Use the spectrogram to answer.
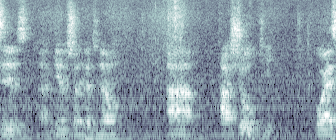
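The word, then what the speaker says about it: aṣọ òkè: And this is, again, something that's known, Ashoki, or as it's pronounced there, Ashoke, right?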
